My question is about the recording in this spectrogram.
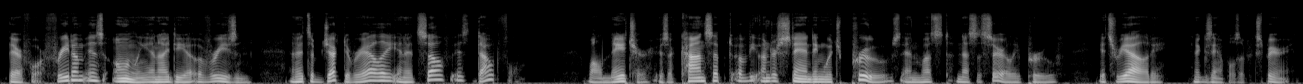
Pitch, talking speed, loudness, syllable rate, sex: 125 Hz, 165 wpm, -23 LUFS, 6.3 syllables/s, male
